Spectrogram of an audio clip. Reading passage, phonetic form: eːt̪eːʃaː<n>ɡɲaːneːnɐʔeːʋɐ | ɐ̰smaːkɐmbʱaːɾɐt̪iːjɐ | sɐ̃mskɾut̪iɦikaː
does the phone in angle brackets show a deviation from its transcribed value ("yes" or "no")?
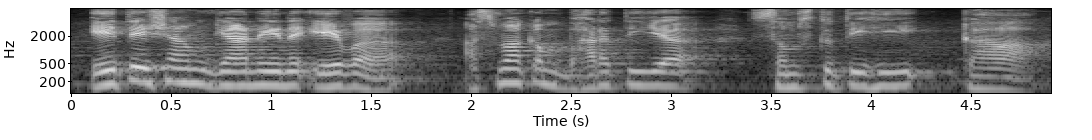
yes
